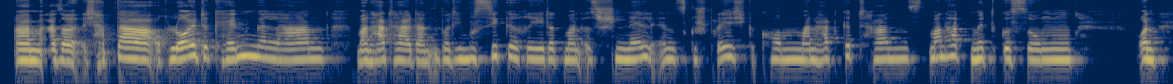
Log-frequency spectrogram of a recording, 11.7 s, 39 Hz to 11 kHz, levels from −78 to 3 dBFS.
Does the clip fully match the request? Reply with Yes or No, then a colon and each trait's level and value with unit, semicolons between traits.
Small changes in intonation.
Yes: narrow, 1.4 semitones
